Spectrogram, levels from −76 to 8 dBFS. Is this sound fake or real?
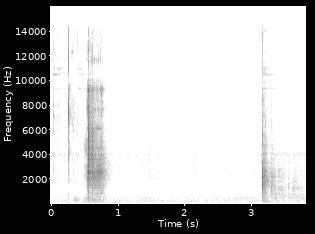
real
